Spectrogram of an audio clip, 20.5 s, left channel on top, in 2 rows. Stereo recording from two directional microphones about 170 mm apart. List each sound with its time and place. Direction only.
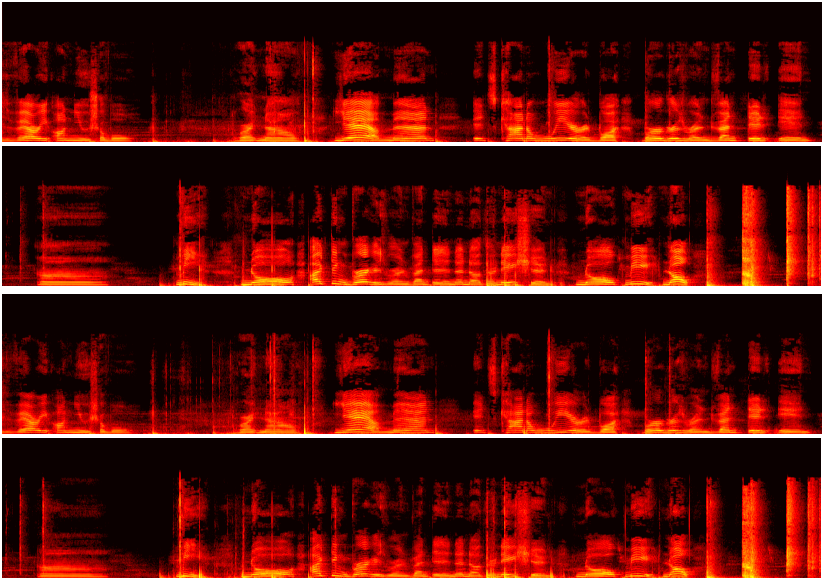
0.1 s a child's voice: 30° left (ahead or behind)
3.0 s a child's voice: 20° left (ahead or behind)
18.0 s a child's voice: 35° left (ahead or behind)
